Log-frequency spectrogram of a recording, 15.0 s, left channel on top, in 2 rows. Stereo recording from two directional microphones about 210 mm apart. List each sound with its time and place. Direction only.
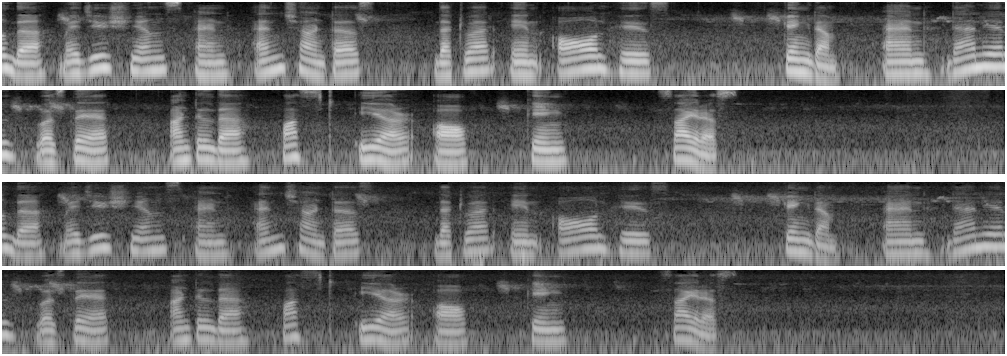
0.0 s speech: 20° left (ahead or behind)
5.9 s speech: 25° left (ahead or behind)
